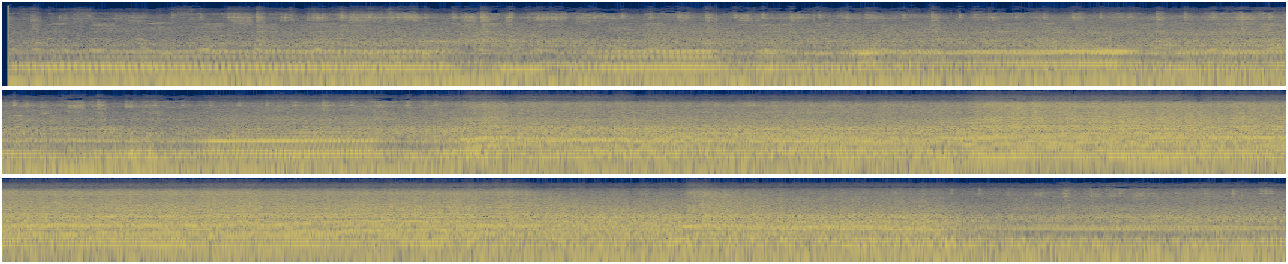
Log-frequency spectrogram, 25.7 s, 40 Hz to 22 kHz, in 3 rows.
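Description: A modified Lexus RC F of 500-plus horsepower with an FBO setup is driven hard on backroads, its engine droning loud and continuous with rising and falling revs throughout, heard from inside the car.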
